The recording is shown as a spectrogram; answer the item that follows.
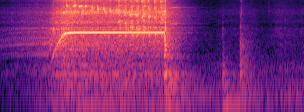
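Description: Nitto Kohki brushless electric screwdriver driving a screw into a metal block. The motor starts quietly, rises quickly to a steady high whine, runs for under a second and stops as the screw seats. A few light clicks follow.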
